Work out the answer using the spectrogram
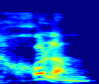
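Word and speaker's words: חוֹלָם: Mais en fait, le olam, on ne dit pas olam, on dit un cholam.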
